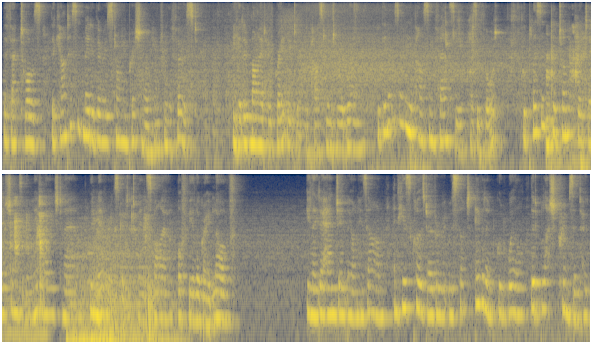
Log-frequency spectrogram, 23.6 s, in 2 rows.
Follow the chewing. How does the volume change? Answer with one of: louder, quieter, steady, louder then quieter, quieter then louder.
louder.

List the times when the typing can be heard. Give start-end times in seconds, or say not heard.
not heard.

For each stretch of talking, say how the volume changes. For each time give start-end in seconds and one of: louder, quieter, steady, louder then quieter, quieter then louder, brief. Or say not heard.
0.0-16.4 steady
17.9-23.5 steady.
